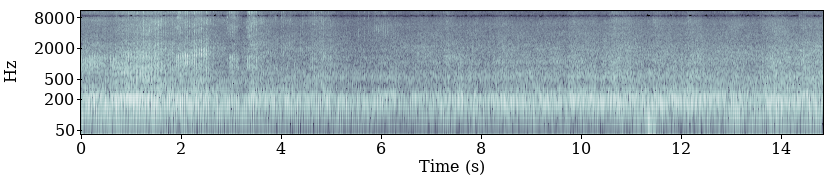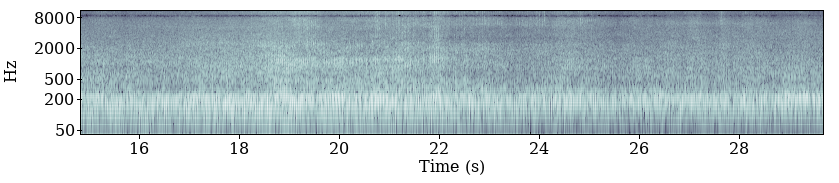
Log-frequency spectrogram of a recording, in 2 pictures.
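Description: Racing go-kart engines running at speed as a pack of karts laps a dirt oval, the buzz swelling and fading as they pass and move away, heard inside an enclosed arena.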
